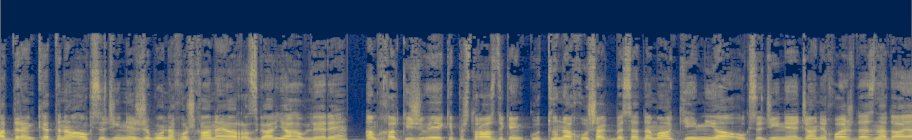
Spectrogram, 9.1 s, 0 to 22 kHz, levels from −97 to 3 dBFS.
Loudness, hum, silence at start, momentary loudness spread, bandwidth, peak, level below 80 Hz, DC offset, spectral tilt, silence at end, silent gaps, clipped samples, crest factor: -17 LUFS; none; 0 s; 5 LU; 17 kHz; 0 dBFS; -46 dBFS; under 0.1%; -3.5 dB/octave; 0 s; none; under 0.1%; 16 dB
